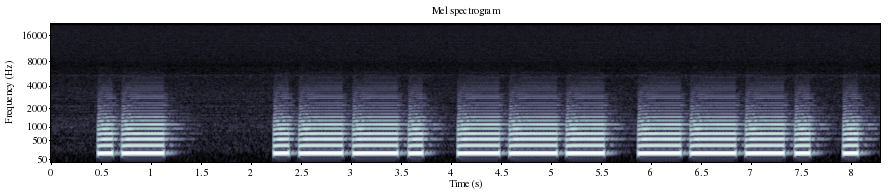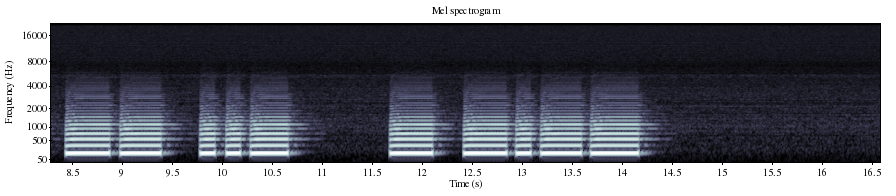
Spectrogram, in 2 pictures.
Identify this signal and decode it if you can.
Morse code (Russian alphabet), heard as a horn, hand-sent with a straight key, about 10 wpm, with room echo. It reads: А ПОЧЕМУ ТЫ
